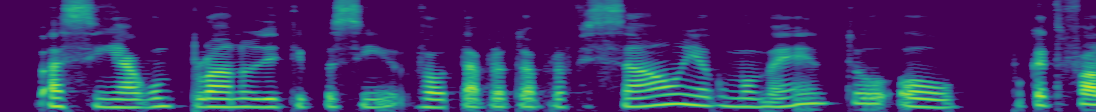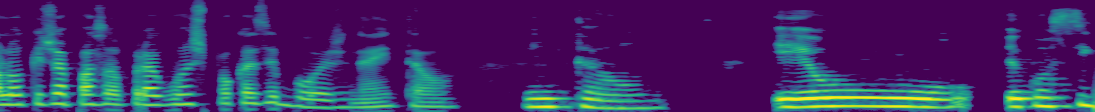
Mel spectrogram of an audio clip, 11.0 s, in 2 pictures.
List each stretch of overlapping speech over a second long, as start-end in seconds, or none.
none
